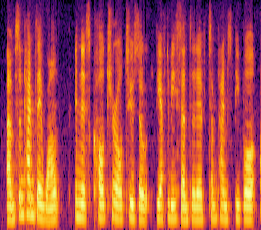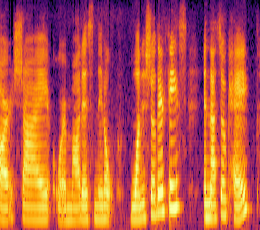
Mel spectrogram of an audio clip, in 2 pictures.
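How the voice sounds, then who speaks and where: A woman speaks at a moderate pace in a normal speaking voice. Her pitch is fairly low, with ordinary pitch variation. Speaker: ESL teacher running a workshop. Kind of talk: workshop lecture over video call. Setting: video call. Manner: casual, filler-heavy.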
